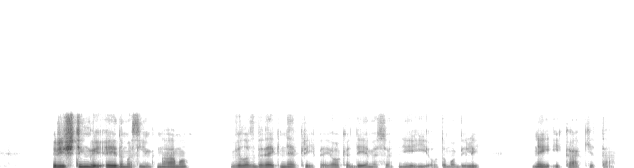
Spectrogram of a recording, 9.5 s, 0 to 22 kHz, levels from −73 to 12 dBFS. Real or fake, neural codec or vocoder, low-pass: real; none; 7.2 kHz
